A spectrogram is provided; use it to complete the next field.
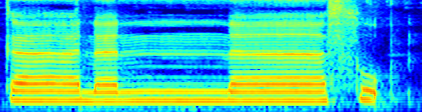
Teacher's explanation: نون سے نون کو ملا کر پڑھیں گے، یہاں پر الف اور لام کو نہیں پڑھا جائے گا، نون سے ملا کر پڑھیں گے، کانناس۔ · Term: حروف شمسی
